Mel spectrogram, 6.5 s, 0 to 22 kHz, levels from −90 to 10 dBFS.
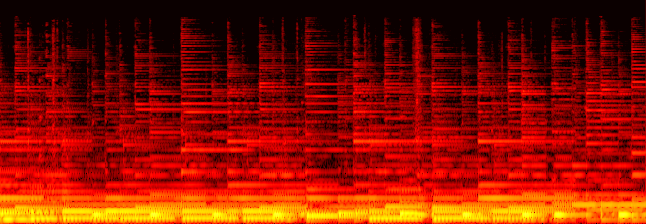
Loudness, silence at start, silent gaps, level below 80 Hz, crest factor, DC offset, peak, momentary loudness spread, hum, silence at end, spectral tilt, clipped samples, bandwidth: -20 LUFS; 0 s; none; -46 dBFS; 12 dB; under 0.1%; -6 dBFS; 3 LU; none; 0 s; -9 dB/octave; under 0.1%; 10 kHz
